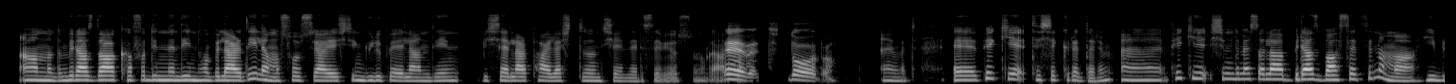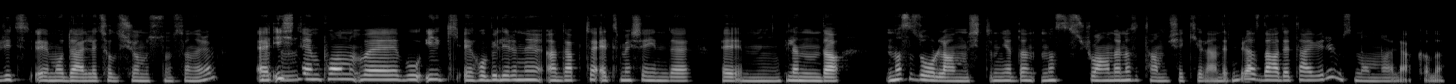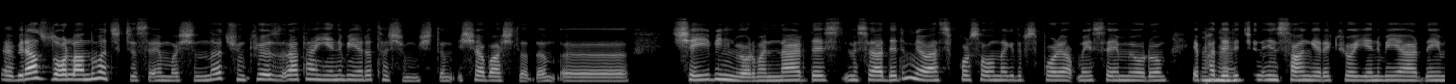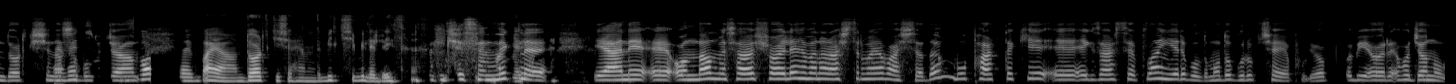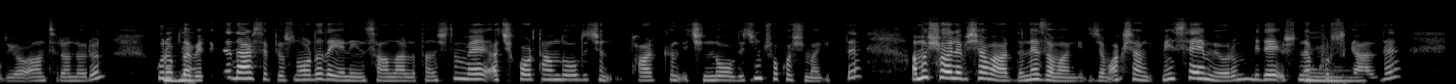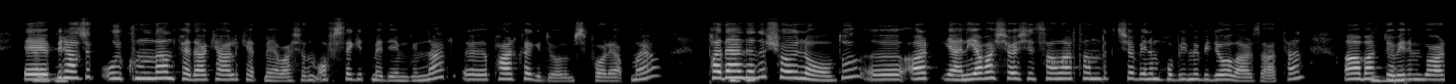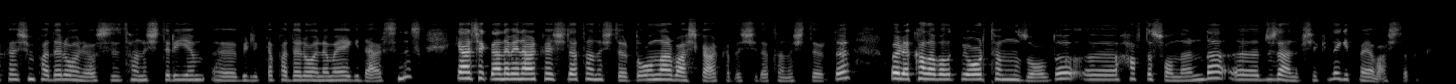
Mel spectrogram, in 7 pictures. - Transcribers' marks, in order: lip smack; in Spanish: "padel"; other background noise; chuckle; in Spanish: "padel'de"; in Spanish: "padel"; in Spanish: "padel"
- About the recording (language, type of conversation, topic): Turkish, podcast, Hobiler kişisel tatmini ne ölçüde etkiler?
